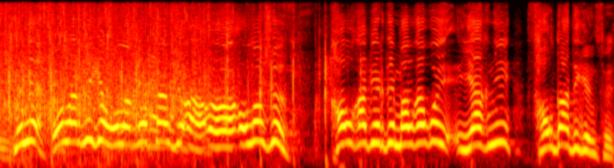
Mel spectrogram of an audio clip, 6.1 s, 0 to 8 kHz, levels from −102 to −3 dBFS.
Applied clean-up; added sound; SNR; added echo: none; none; none; none.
